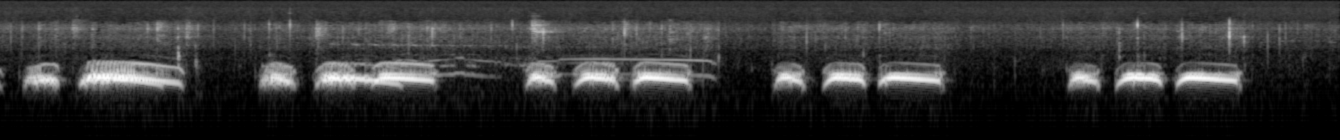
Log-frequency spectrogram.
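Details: Spotted dove giving 'gù thúc' coos in the 'thổ âm' style: mellow coos run in tight groups of two or three, a longer opening coo, then several rhythmic triplets with brief gaps between them.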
